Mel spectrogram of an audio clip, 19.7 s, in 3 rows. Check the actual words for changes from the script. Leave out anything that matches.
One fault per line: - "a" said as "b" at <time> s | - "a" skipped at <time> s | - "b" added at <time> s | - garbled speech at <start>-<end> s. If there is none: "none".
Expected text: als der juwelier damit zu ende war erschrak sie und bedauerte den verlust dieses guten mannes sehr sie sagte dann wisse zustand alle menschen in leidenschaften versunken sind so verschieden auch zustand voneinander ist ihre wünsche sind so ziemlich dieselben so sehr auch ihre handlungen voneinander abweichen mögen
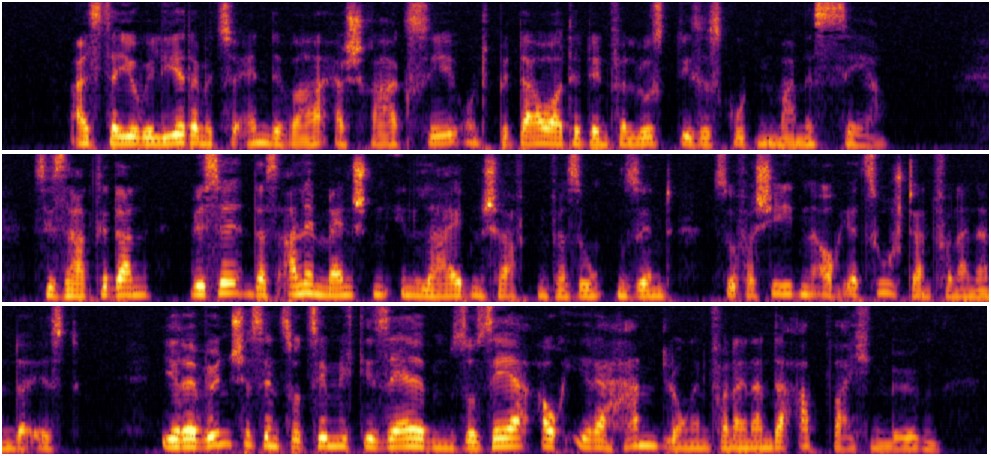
- "zustand" said as "daß" at 8.2 s
- "ihr" added at 12.2 s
